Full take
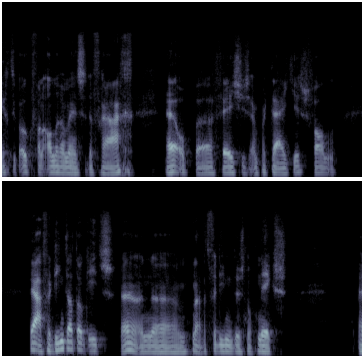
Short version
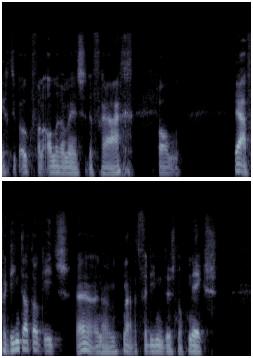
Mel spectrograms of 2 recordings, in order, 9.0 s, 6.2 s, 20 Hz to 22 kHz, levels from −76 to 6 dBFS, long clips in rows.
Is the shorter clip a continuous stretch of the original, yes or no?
no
